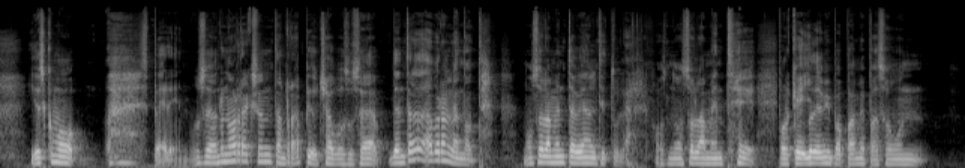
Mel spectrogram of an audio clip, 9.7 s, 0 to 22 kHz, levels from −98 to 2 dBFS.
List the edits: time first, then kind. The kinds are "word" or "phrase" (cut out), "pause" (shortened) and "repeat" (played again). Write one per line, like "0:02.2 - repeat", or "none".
0:02.2 - word
0:05.0 - pause
0:07.7 - pause
0:08.1 - phrase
